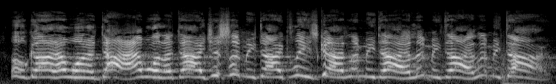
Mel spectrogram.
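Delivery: high, loud anguished pleading; screaming to die. Retold or imitated. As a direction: cry out, begging God for death. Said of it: "he'd start screaming".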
